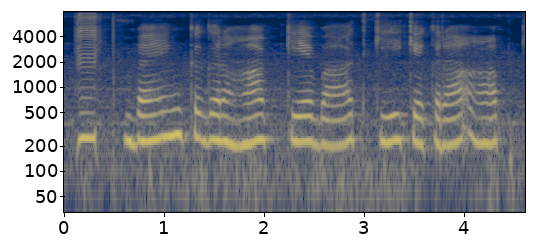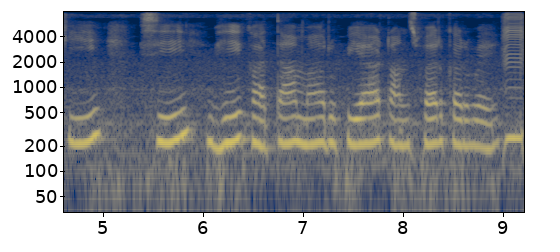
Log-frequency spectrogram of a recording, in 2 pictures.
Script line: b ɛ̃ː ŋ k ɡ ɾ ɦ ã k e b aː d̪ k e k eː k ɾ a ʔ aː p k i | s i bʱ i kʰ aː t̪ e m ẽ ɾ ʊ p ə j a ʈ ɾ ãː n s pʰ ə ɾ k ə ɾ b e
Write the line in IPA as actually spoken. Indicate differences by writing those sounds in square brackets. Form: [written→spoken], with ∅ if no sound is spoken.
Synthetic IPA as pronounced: b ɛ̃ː ŋ k ɡ ɾ ɦ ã k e b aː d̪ k [e→i] k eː k ɾ a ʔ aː p k i | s i bʱ i kʰ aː t̪ [e→a] m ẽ ɾ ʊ p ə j a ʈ ɾ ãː n s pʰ ə ɾ k ə ɾ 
